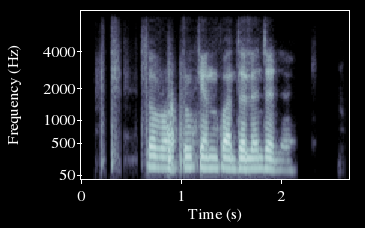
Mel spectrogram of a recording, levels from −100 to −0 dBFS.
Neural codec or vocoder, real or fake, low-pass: codec, 16 kHz in and 24 kHz out, 1 kbps, XY-Tokenizer; fake; 7.2 kHz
